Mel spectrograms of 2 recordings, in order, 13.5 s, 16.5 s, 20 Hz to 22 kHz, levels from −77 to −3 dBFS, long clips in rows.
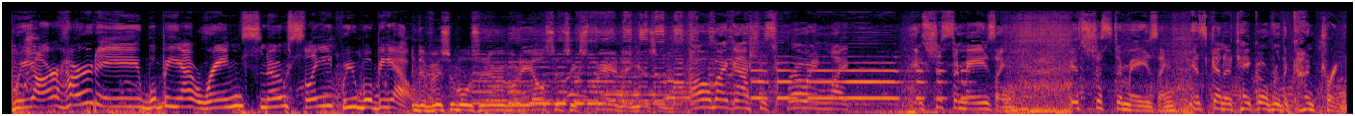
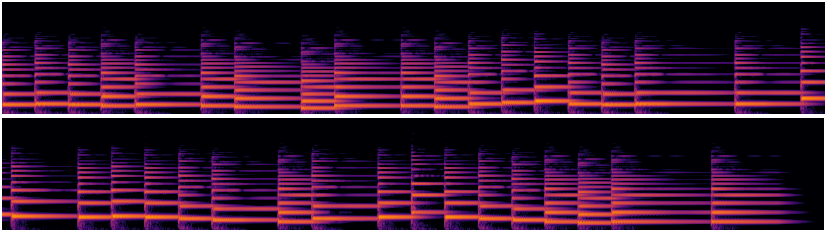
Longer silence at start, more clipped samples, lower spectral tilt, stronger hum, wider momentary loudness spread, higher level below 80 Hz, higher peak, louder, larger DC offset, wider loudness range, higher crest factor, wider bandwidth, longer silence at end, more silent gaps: about the same, 0.1 s vs 0 s; neither; about the same, -3.5 dB/octave vs -3.5 dB/octave; neither; second, 2 LU vs 7 LU; first, -44 dBFS vs -66 dBFS; about the same, -16 dBFS vs -14 dBFS; first, -25 LUFS vs -28 LUFS; neither; about the same, 0 LU vs 1 LU; about the same, 10 dB vs 14 dB; first, 16 kHz vs 12.5 kHz; second, 0.05 s vs 0.3 s; neither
